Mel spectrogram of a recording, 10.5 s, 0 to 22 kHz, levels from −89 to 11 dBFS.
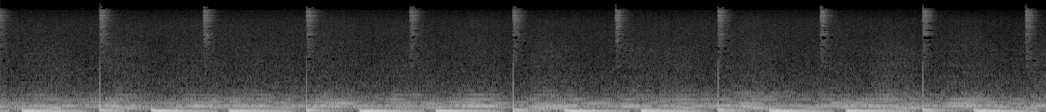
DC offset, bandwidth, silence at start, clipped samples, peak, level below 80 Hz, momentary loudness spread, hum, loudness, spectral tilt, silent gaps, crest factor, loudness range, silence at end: under 0.1%; 16 kHz; 0 s; under 0.1%; -8 dBFS; -22 dBFS; 5 LU; none; -26 LUFS; -7.5 dB/octave; none; 12 dB; 1 LU; 0 s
